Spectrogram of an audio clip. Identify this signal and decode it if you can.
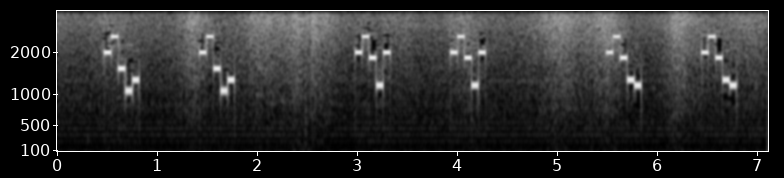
Five-tone selective call (ZVEI), heard as quick runs of five tones, tones of about 70 ms. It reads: 88513 88513 88728 88728 88732 88732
